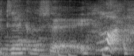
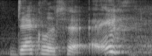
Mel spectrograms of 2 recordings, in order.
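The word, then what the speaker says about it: décolleté: you want to match the foundation to the decoche I'm glad I know I have a negligee girl I thought the child was trying to say negligee really this is how you say it they call it decollete I am talking about yeah I was about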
